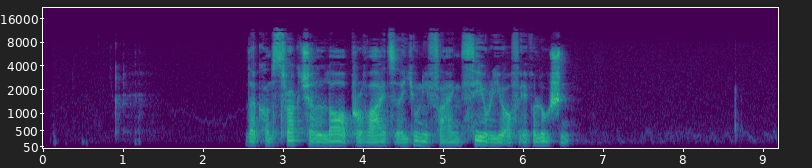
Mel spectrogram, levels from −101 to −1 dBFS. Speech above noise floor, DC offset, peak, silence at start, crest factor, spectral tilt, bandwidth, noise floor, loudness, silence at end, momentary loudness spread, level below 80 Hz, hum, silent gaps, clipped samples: 47 dB; under 0.1%; -16 dBFS; 2.55 s; 22 dB; -2.5 dB/octave; 12.5 kHz; -83 dBFS; -35 LUFS; 2.6 s; 8 LU; -90 dBFS; none; none; under 0.1%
